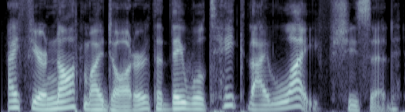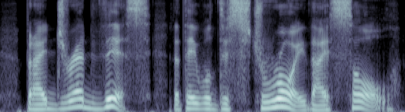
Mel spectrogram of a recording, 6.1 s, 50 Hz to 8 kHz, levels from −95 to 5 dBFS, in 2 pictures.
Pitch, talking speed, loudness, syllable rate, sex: 150 Hz, 215 wpm, -18 LUFS, 4.5 syllables/s, male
